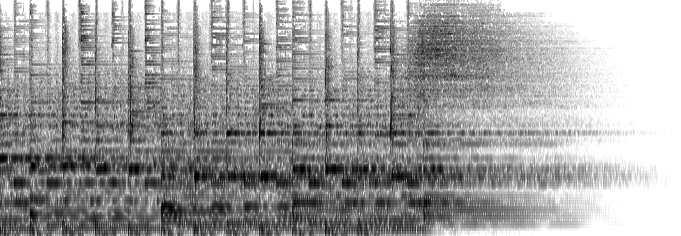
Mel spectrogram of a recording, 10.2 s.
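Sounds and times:
upbeat acoustic guitar: 0:00.0 - 0:06.4.

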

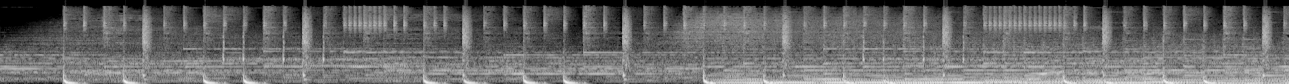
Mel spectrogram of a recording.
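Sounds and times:
fashion beat music: 0:00.6 - 0:12.8.

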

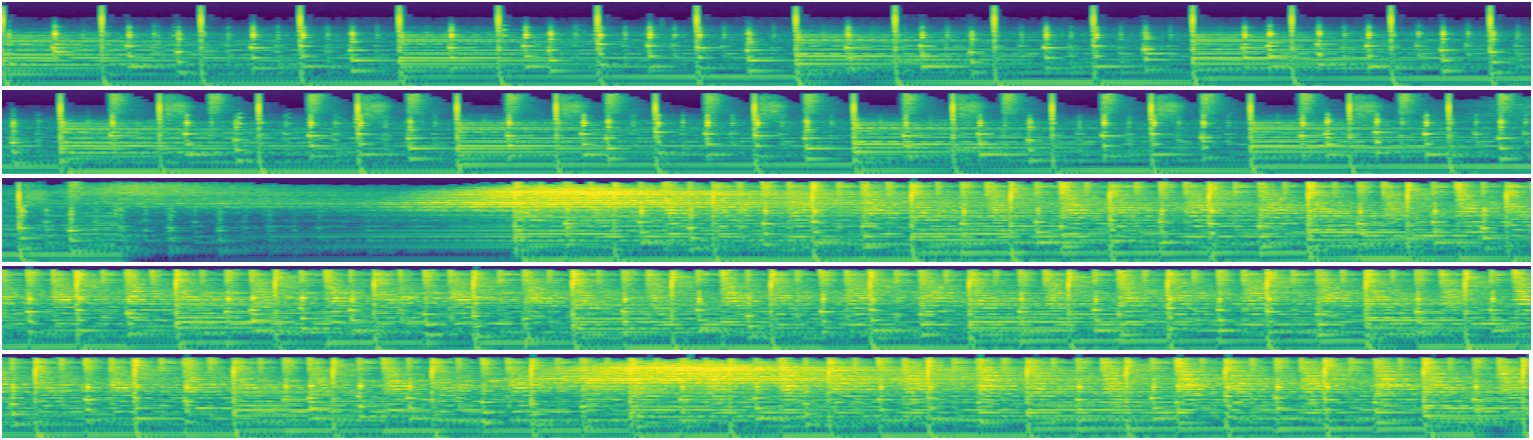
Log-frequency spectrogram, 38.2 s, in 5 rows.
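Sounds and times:
promo slideshow music: 0:00.0 - 0:38.2.

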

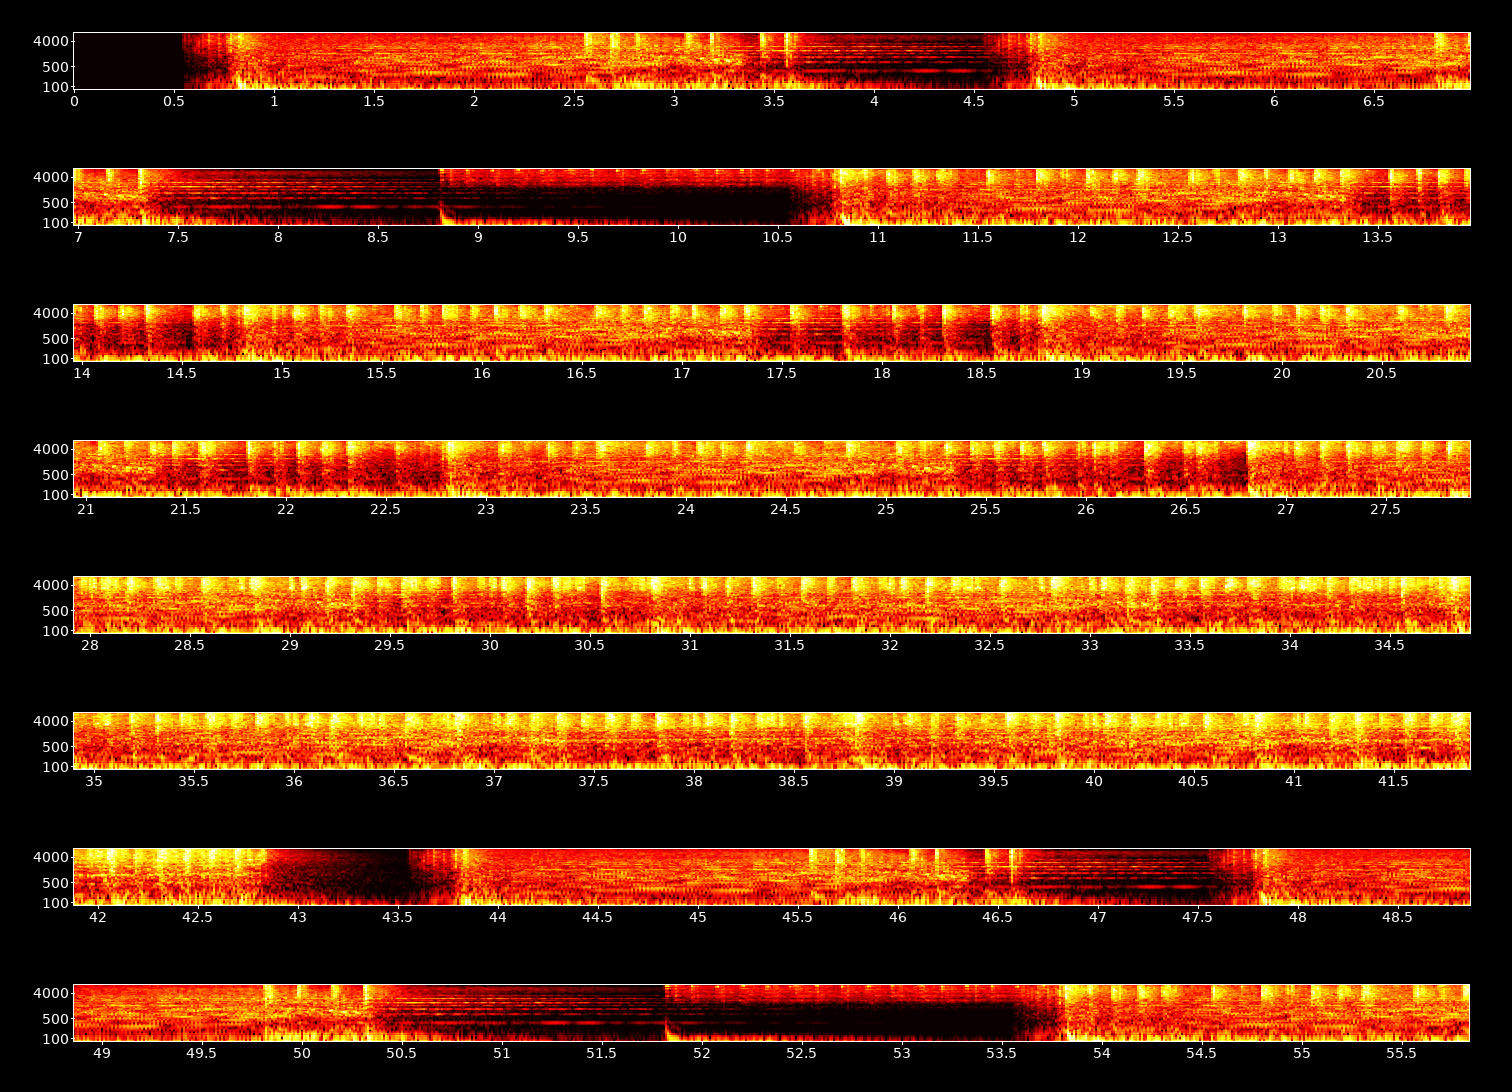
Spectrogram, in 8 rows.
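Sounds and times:
epic trailer build-up music: 0:00.6 - 0:51.0, 0:51.7 - 0:55.8.

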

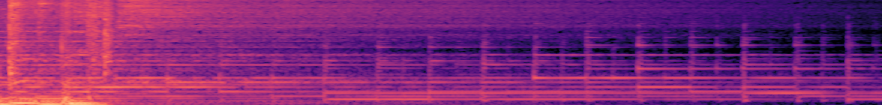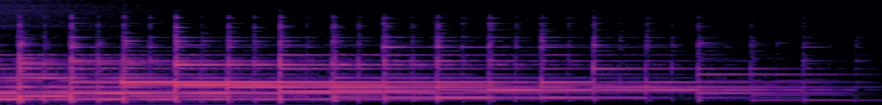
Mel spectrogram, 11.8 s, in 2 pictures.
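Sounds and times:
cute lofi music: 0:00.0 - 0:07.2.

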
